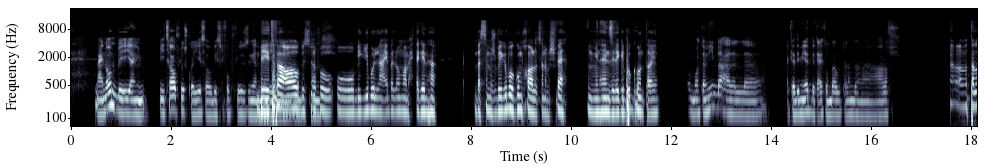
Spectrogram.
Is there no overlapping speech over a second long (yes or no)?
no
